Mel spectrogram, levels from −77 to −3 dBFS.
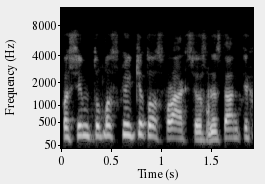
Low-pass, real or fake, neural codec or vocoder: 7.2 kHz; fake; codec, 16 kHz, 4 kbps, FunCodec, trained on LibriTTS, 50 frames a second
